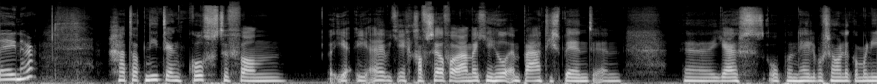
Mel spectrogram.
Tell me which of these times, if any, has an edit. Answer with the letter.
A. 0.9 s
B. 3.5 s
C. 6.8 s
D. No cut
A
